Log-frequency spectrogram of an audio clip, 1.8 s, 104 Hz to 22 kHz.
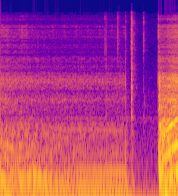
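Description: McLaren Senna engine recorded from three mic points for Forza Horizon 4, a steady low rumble that drops out briefly near the end, then returns louder with a rising whine.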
